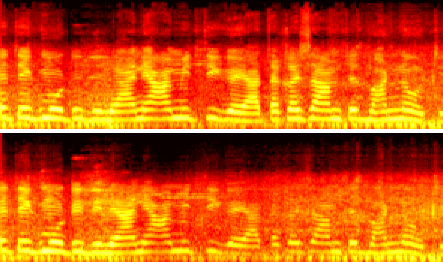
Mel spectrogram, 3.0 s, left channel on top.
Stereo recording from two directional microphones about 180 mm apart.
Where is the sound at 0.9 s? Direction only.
25° left (ahead or behind).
